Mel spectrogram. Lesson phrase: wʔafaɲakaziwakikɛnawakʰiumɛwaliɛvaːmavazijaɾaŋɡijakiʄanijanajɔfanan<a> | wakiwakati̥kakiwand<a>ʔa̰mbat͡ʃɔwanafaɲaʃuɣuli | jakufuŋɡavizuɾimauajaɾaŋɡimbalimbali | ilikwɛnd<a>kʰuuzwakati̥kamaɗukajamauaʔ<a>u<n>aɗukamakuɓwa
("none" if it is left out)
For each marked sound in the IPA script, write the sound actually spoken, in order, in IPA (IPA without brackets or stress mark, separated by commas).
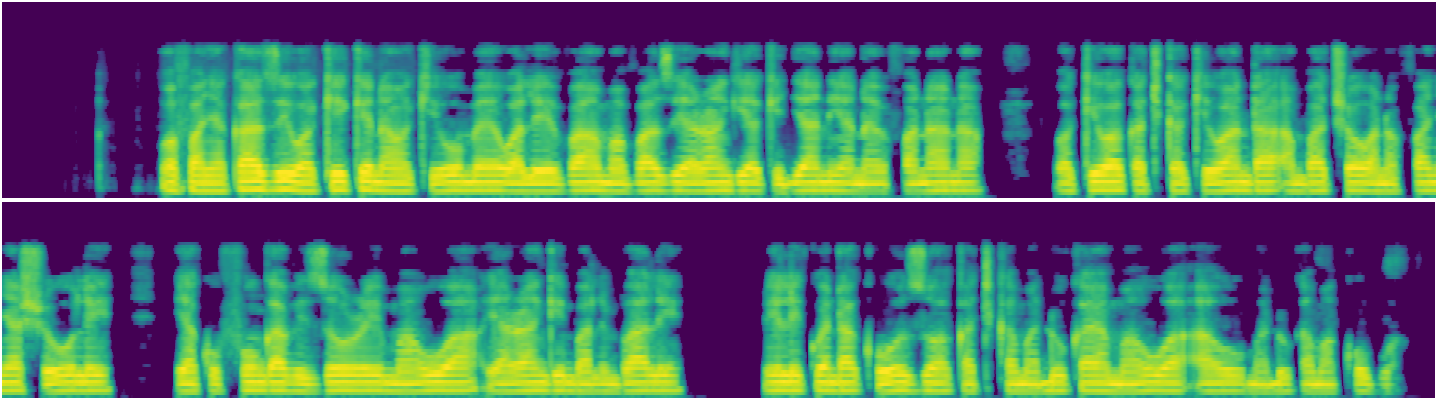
a, a, a, a, m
